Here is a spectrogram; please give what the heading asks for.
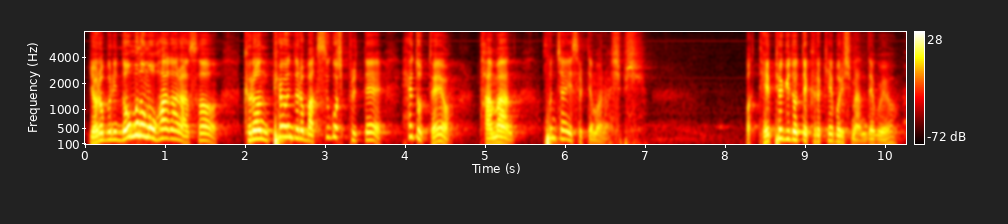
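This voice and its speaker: A man delivers a sermon from a church pulpit, and his voice rides a fairly high, very animated pitch. He talks to the congregation directly and keeps asking them rhetorical questions. When he reads scripture, he slows right down. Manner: reads scripture aloud slowly. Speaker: pastor. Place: church sanctuary.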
